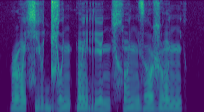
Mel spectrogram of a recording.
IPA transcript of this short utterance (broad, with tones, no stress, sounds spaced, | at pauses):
ɭ õ˨ sʲ u˧ d͡ʑ o˨ nʲ p ũ˦ rʲ ɛ˨ nʲ x õ˧ nʲ ð o˦ ʐ ũ˦ nʲ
